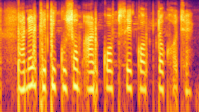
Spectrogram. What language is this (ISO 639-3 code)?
mag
